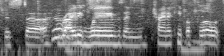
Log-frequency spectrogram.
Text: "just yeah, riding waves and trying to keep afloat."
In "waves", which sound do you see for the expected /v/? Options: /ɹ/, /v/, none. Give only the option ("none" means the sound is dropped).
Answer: /v/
